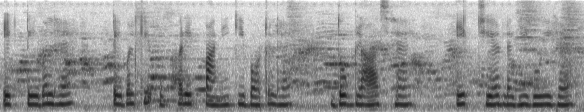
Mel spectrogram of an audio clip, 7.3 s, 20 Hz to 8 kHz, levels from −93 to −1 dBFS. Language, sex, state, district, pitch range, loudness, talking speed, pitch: Hindi, female, Bihar, West Champaran, 225-245 Hz, -19 LUFS, 155 wpm, 230 Hz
